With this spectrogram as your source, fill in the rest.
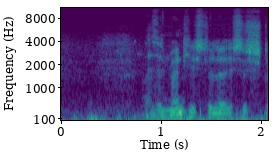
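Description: A middle-aged man speaks close to a microphone.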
